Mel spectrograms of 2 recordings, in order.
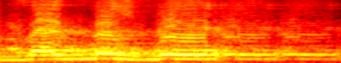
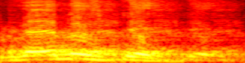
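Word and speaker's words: Wednesday: तरह काफी वर्ड है अब वेडनेसडे में ये गलत वर्ड है वेनस डे डब्लू को हम डी को हम साइलेंट कर देते हैं वेनसडे तो वो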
